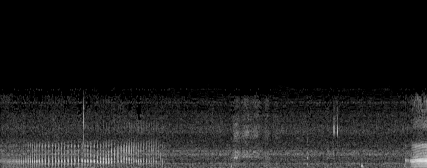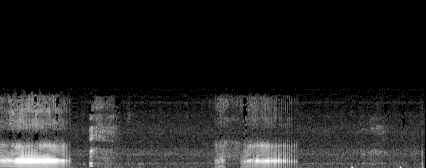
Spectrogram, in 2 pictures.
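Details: Sleeping puppy snoring: soft whistling, buzzing snores with quiet pauses between breaths, about three breaths in under thirteen seconds.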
